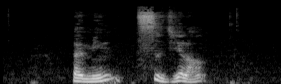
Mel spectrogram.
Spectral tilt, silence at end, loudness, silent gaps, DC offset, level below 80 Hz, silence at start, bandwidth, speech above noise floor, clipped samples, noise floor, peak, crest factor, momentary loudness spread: -6 dB/octave; 0.75 s; -18 LUFS; none; under 0.1%; -52 dBFS; 0.75 s; 16 kHz; 34 dB; under 0.1%; -51 dBFS; -4 dBFS; 16 dB; 9 LU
